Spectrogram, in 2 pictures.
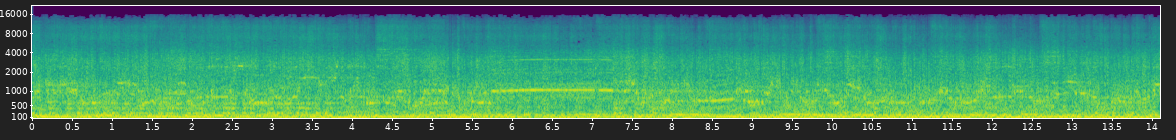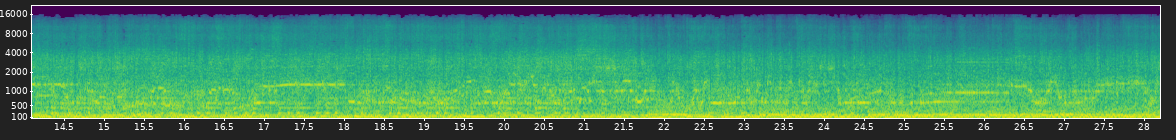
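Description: Heavy psychedelic rock played loud and dense without a break: a distorted wall of band sound with held, wavering high notes drifting above it.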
